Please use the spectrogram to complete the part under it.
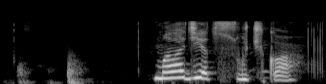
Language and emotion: Russian, angry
